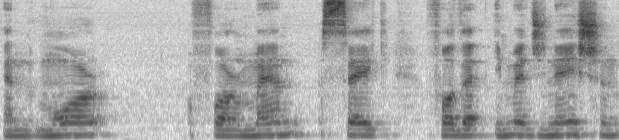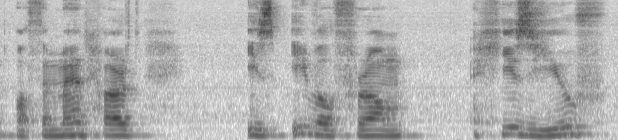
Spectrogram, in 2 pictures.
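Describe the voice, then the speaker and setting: A male language learner reads scripture aloud at a slow pace. English is not his native language. He moves haltingly, often stumbling and going back over words. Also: medium pitch, little pitch movement, darkish tone, low-quality recording. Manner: hesitant, stumbling, repeats words.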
